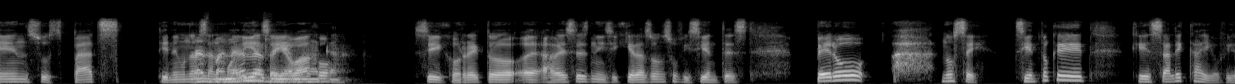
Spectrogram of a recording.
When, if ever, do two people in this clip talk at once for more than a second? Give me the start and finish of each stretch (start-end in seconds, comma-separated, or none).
1.9-3.4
